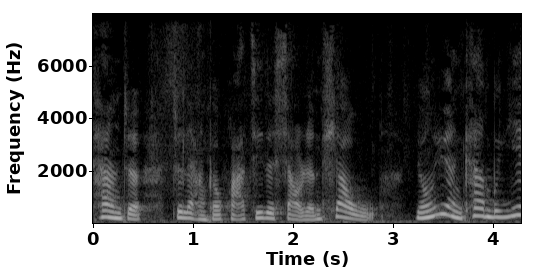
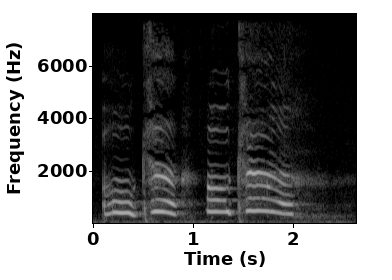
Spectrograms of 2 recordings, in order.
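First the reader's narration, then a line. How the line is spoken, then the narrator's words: Exclaiming. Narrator (Chinese): 格丽丝叫起来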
